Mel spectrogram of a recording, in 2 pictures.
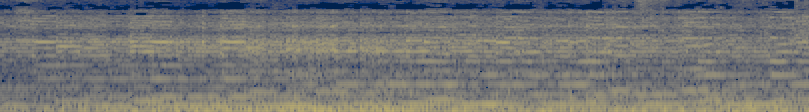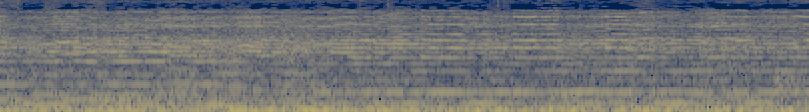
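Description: Electric guitar music with sustained, ringing notes, played through an exhibit's loudspeakers.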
